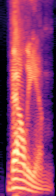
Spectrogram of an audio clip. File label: "Valium", American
